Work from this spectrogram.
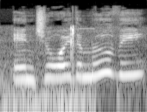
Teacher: Notice how the intonation rises on movie. This is said in a friendly way and is followed by an exclamation point.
